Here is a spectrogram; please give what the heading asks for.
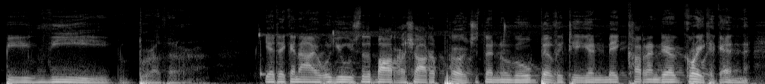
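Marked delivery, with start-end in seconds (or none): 0.0-1.9 menacing whisper. Acted. Villain taunts captive brother.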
